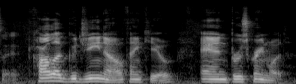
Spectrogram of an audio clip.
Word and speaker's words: Gugino: Jean Gugino as I believe it's how you pronounce it carla Gugino thank you and bruce greenwood I are both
